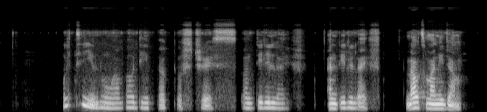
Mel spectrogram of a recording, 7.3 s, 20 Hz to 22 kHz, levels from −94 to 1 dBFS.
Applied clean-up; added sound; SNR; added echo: none; none; none; none.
